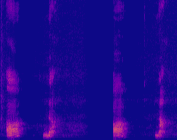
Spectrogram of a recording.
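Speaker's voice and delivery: "Ana" read syllable by syllable, the Korean way. Shown as a demonstration. Teacher modeling the Korean reading of Ana. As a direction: sound out "Ana" as the Korean letters spell it. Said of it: "como normalmente sonaría la palabra Ana".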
